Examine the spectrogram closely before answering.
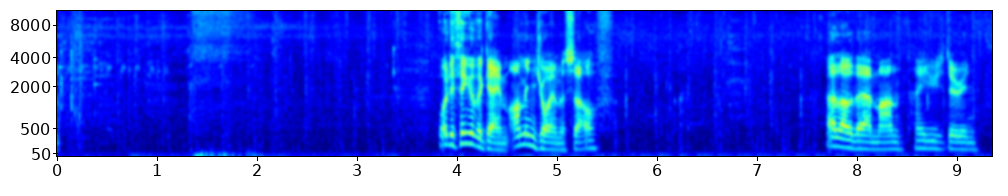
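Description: Footsteps run on a dirt path.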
